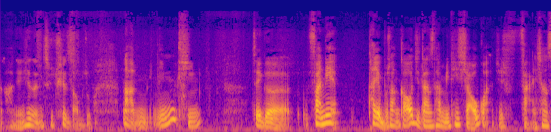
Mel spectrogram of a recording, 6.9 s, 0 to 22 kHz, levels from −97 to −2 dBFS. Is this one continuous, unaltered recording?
yes; 0 cuts

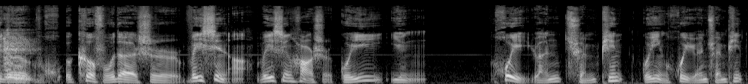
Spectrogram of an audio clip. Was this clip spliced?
no; 0 cuts

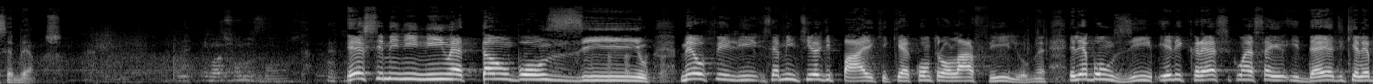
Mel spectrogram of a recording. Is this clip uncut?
no; 1 cut; at 11.5 s

